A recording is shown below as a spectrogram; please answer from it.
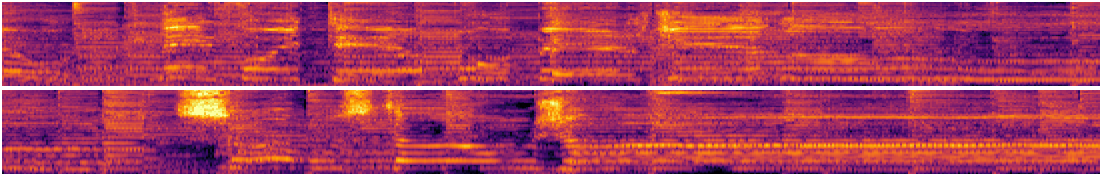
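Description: Acoustic guitar accompanying two men singing a slow ballad live, with gliding sung notes in the first half and a long held note from about six seconds in.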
